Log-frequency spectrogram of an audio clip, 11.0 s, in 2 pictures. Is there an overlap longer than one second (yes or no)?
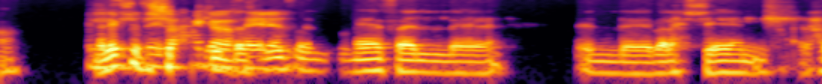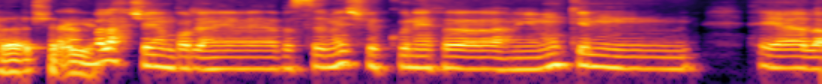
yes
